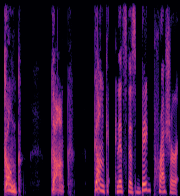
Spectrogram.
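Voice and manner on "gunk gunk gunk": imitating the gun's gunk sound; biopsy gun noise. Telling the host about the biopsy, mimicking the gun's gunk. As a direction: mimic the machine's heavy thunk. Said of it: "It's like".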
